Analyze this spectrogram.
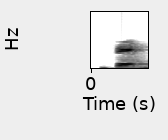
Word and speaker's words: bomb: ये स्मॉल वाला जो बी है ये साइलेंट है, हम इसको सिर्फ बॉम्ब बोलते हैं।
